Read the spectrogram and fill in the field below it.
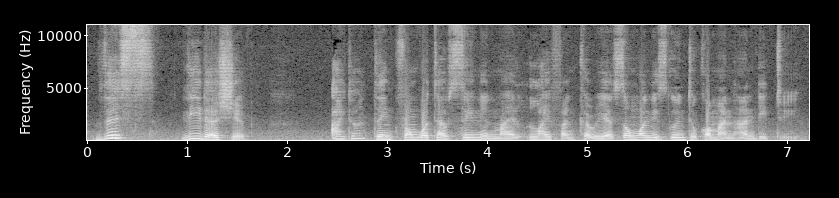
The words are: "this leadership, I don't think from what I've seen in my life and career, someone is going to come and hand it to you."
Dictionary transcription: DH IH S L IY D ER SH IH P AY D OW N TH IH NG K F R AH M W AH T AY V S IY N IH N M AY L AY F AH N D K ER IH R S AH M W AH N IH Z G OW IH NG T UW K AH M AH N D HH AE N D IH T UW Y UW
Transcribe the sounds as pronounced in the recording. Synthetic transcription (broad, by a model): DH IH S L IY D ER SH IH P AY D OW N TH IH NG K F R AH M W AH T AY V S IY N IH N M AY L AY F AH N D K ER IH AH S AH M W AH N IH Z G OW IH NG T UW K AH M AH N HH AE N D IH T UW Y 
